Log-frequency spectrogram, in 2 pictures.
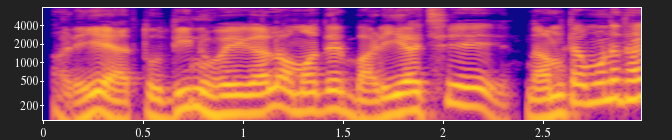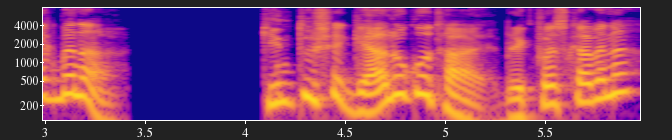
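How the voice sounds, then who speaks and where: A man's voice: a little high, sing-song, normal speed, a little mellow. An actor playing a patient, reassuring middle-aged father in an audio drama, speaking in an avuncular, advising way. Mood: teasing, defensive.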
